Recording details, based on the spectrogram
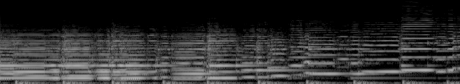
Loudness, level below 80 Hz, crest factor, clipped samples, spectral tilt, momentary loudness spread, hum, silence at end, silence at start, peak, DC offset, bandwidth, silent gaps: -26 LUFS; -42 dBFS; 14 dB; under 0.1%; -4.5 dB/octave; 6 LU; none; 0 s; 0 s; -12 dBFS; under 0.1%; 17 kHz; none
